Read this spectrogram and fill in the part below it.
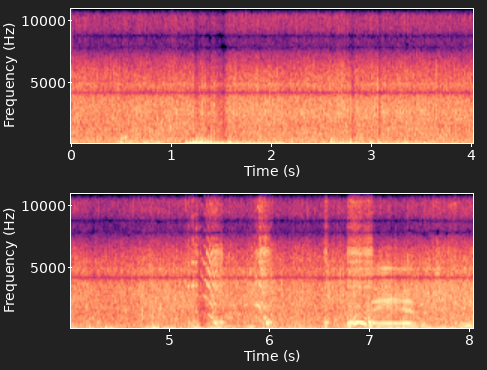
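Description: A sailboat heading up into the wind, with a steady wash of wind and water rushing past the hull and occasional creaks, while people talk on board.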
